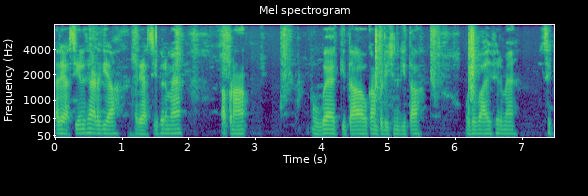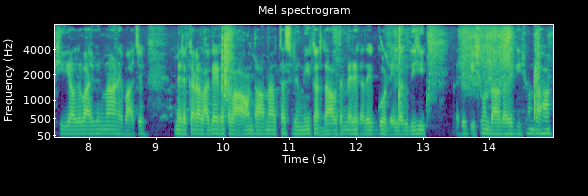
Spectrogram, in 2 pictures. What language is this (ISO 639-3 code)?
doi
